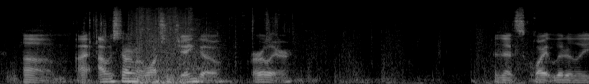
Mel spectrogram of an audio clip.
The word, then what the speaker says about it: Django: The D is silent. I was talking about watching Django earlier.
